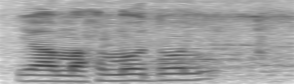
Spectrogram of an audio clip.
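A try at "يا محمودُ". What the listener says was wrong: ইয়া মাহমুদ, দু এক পেশ হবে, এক পেশ হবে।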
